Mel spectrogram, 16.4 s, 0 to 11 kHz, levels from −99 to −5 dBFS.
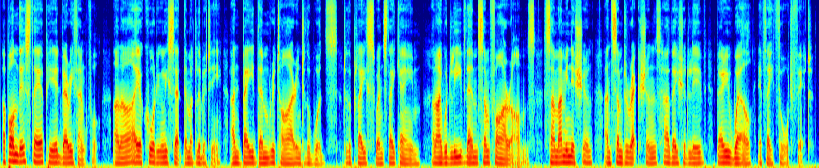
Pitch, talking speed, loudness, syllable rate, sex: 105 Hz, 180 wpm, -20 LUFS, 4.8 syllables/s, male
